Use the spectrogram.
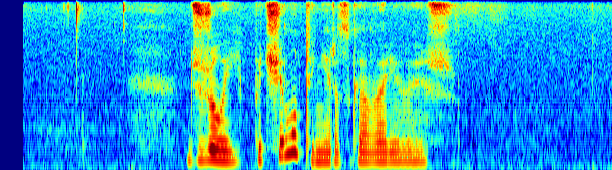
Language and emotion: Russian, sad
